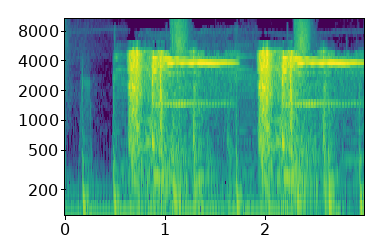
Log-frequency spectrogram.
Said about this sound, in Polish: Kasy fiskalne? Kasy fiskalne.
